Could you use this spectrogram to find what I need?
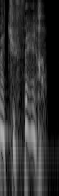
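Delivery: strangled murmur. Narrator reads a husband holding his wife back by the arm, strangled murmur. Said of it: "murmura-t-il d'une voix étranglée".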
